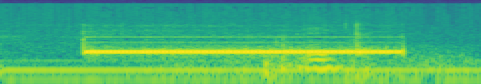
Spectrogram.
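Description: A single ringback tone sounds on an outgoing phone call, a steady, even beep lasting about two seconds. It is faint and plays over a low, constant hum, with silence before and after it.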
